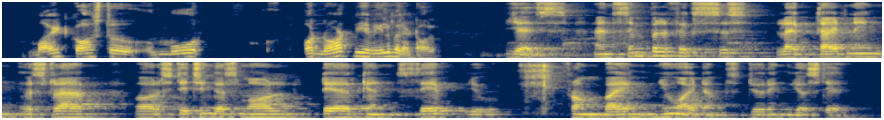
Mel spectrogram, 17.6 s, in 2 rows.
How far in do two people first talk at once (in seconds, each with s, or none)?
none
